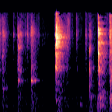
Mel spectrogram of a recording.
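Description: Wire whisk beating a thick custard pie filling in a plastic mixing bowl, its wires clicking and tapping against the bowl in irregular strokes, the loudest a little past halfway.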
